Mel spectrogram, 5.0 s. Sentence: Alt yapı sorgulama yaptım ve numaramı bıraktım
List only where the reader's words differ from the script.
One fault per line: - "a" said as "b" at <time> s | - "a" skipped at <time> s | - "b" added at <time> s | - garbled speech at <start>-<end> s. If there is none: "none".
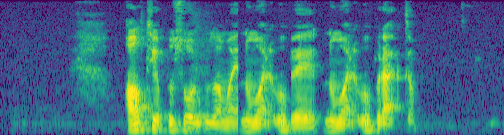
- "yaptım" said as "numaramı" at 2.4 s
